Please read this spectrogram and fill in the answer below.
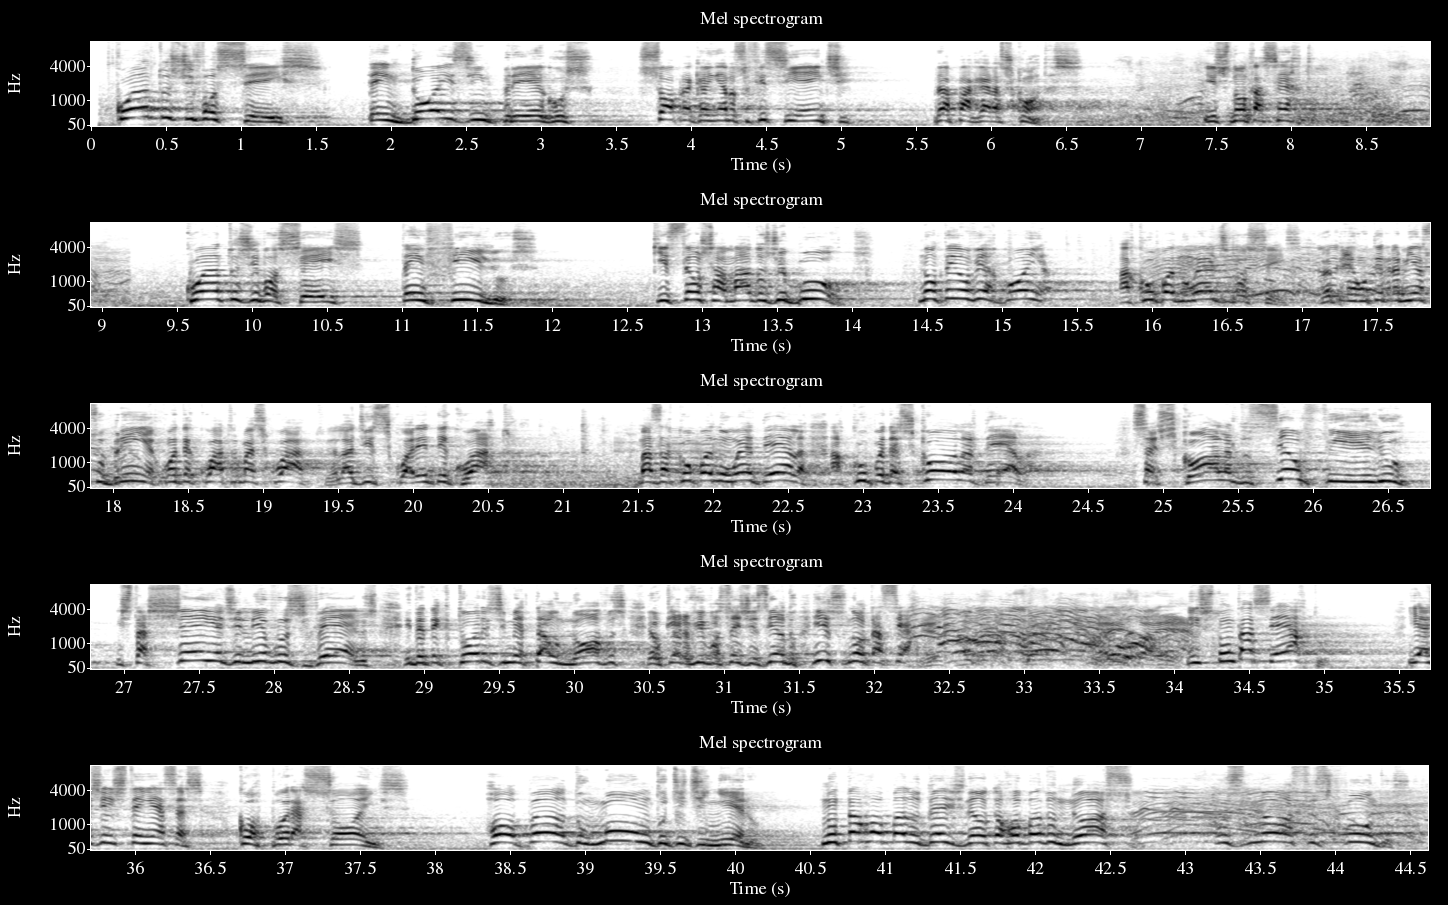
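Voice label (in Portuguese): Locução, Voz Padrão - Grave, Português - Brasileiro, Masculino; Locução para ÁGUA CRYSTAL (Coca-Cola)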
